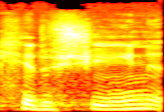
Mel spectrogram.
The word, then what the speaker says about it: Kiddushin: Kiddushin is how it's pronounced in Hebrew.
